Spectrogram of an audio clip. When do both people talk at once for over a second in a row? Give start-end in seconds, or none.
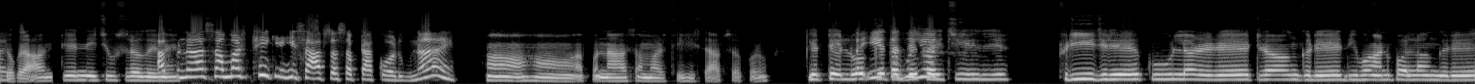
none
